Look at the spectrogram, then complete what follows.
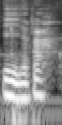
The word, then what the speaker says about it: Kira: Then I'll say the Swedish way, Kira. There we go. Rhymes with Mira, which means ant.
